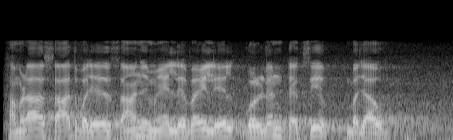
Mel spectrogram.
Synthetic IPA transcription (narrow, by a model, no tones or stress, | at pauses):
həmɾasaːt̪ʰbəd͡ʒesãɲd͡ʒmẽleːbəileːlɡoːlɖənʈɛːksibəd͡ʒaːu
